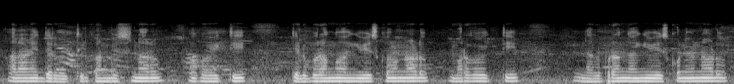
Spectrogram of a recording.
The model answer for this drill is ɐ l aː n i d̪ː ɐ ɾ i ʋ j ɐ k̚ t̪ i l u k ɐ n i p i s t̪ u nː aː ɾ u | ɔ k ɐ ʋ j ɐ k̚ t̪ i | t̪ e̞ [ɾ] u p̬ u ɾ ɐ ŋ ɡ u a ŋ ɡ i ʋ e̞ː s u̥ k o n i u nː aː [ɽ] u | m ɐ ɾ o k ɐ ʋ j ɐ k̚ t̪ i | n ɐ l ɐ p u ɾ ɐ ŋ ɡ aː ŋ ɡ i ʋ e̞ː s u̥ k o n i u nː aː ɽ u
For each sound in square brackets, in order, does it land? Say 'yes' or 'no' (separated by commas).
no, yes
